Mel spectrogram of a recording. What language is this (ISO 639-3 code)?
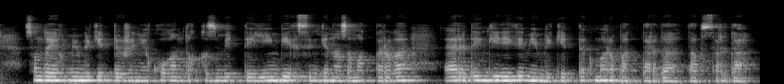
kaz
